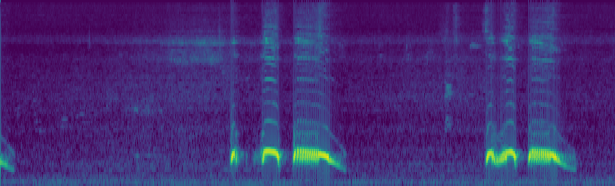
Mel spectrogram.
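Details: Spotted dove in 'liw tan' style for luring birds, giving two phrases roughly two and a half seconds apart, each a quick hoot or double coo leading into a long coo that drops in pitch.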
